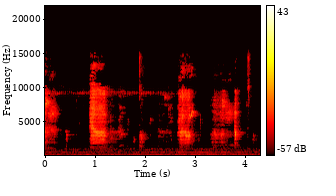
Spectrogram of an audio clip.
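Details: Grackles in Minnesota giving loud, rasping squawks, about four bursts in four seconds, backed by a low hum and a faint steady tone.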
